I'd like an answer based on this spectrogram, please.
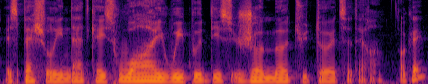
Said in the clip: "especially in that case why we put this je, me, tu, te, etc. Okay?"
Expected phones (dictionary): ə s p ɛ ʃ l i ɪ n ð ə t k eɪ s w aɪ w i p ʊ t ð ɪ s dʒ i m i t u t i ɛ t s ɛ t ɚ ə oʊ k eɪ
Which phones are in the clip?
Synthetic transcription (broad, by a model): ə s p ɛ ʃ l i ɪ n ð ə t k eɪ s w aɪ w i p ʊ t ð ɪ s ʒ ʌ m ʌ t u t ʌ ɛ t s ɛ t ɚ ə oʊ k eɪ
